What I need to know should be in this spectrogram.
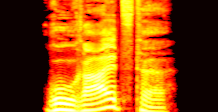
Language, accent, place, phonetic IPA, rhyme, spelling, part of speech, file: German, Germany, Berlin, [ʁuˈʁaːlstə], -aːlstə, ruralste, adjective, De-ruralste.ogg
- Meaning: inflection of rural: 1. strong/mixed nominative/accusative feminine singular superlative degree 2. strong nominative/accusative plural superlative degree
